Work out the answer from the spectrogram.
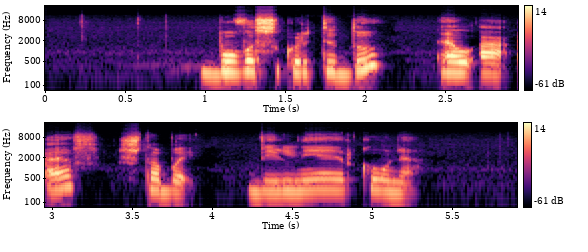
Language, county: Lithuanian, Vilnius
